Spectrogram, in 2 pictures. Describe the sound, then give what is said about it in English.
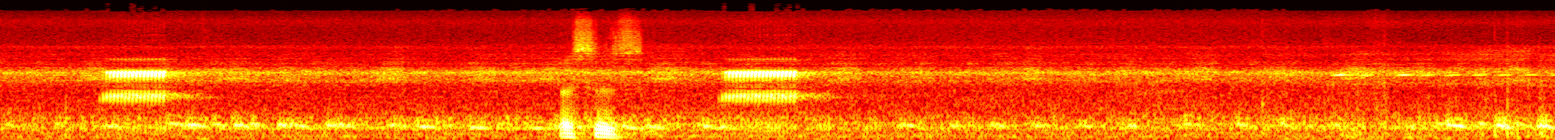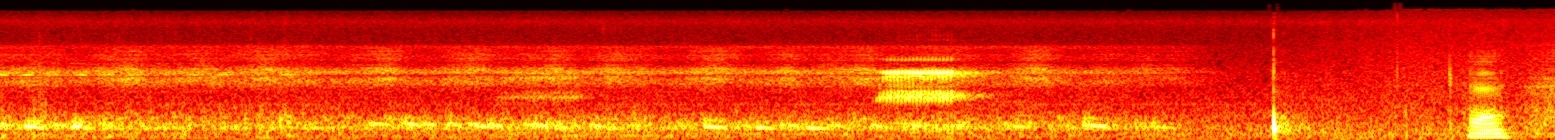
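Gray tree frog trills, slow pulsed croaking calls that come in a few short bursts, quiet against a steady hiss of background noise. “It's much slower with the gray tree frog.”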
